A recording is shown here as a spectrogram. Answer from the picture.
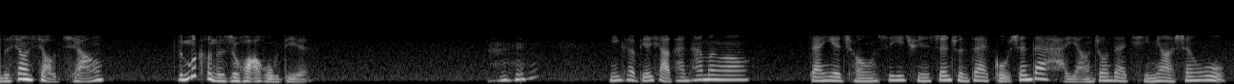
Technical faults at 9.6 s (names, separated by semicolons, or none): none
